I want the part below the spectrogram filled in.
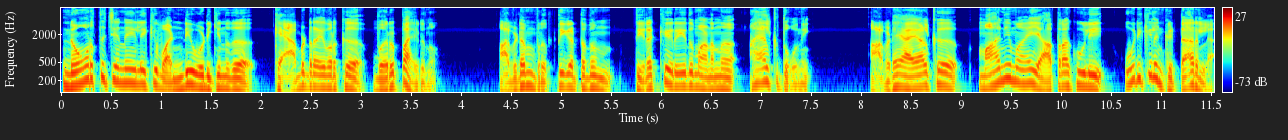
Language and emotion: Malayalam, disgusted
